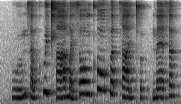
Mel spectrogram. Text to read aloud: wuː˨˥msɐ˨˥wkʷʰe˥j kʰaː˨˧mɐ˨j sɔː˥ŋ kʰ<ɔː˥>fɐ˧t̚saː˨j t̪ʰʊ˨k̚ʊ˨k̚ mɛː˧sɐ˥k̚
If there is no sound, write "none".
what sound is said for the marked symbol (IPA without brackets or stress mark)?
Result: ɔː˥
